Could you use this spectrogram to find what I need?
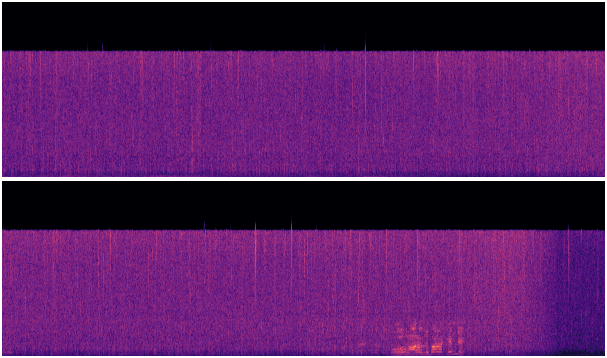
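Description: Muddy runoff water rushes over a paved road.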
